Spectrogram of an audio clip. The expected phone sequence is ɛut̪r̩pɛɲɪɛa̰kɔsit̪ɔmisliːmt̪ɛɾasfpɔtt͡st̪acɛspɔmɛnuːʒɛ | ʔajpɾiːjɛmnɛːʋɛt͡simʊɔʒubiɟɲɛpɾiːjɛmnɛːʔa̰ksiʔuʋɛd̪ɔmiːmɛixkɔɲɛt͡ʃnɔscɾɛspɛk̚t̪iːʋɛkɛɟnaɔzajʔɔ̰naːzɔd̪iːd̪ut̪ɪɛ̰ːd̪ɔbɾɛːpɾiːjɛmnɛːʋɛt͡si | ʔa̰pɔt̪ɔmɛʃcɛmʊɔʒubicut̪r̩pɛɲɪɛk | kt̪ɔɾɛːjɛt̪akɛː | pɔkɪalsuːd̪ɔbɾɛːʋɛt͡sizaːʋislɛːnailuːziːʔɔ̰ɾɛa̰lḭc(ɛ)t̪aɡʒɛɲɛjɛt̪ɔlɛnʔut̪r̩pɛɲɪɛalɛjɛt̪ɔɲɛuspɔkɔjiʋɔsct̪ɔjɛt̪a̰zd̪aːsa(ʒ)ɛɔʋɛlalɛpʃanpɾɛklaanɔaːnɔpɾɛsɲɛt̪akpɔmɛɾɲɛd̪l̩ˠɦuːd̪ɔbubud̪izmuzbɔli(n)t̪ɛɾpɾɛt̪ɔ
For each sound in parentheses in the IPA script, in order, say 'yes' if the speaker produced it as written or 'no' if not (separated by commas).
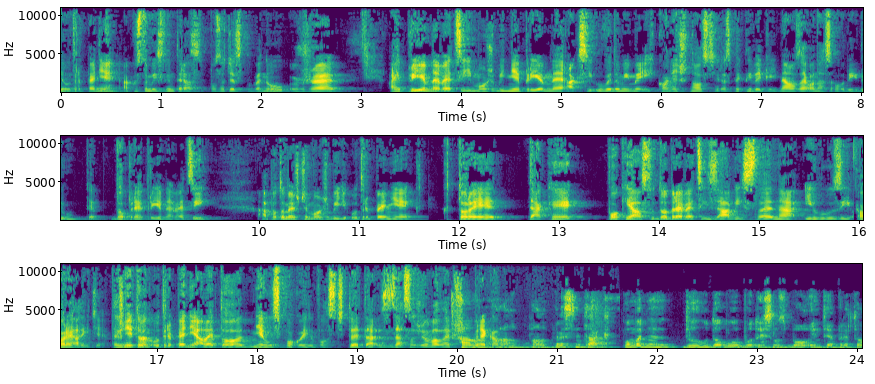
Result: yes, yes, yes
